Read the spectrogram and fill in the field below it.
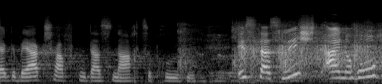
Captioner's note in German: Beifall bei der SPD und der LINKEN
